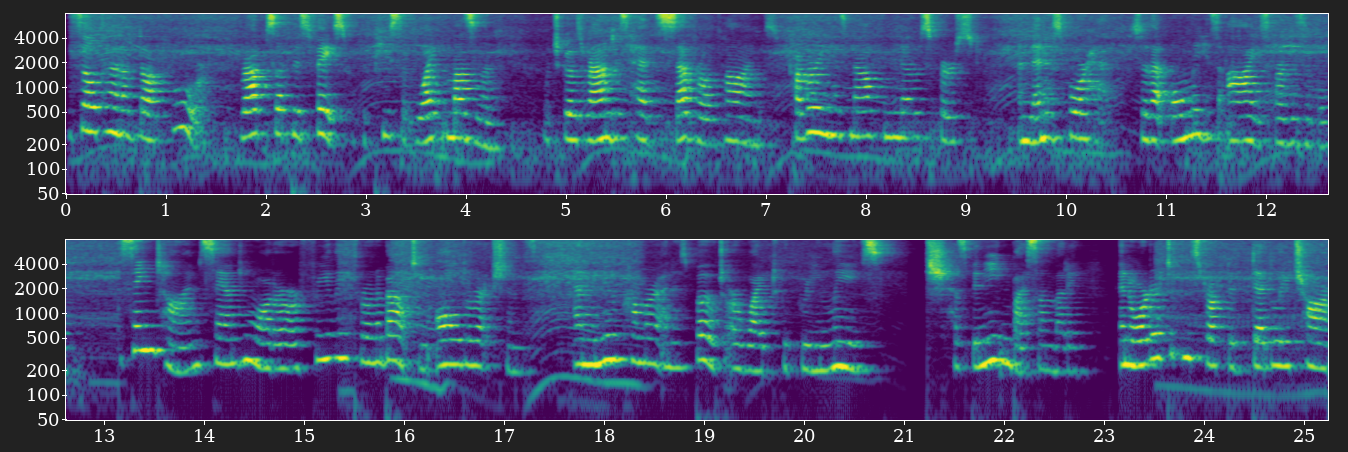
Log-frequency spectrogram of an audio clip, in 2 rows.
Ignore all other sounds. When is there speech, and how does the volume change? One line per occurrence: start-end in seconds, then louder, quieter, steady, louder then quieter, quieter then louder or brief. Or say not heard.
0.0-25.2 steady.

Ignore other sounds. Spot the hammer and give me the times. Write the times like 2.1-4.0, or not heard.
not heard.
